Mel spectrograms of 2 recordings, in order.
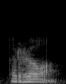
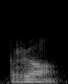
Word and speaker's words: rho: the English letter P but it is the letter raw and it gives us a sound re as in the word rod correct correct this is raw yeah okay correct continue on so remember it is not P it is the letter rho the next letter is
